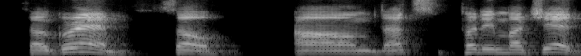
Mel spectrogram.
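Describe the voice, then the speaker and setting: With ordinary pitch movement, a man talks fairly slowly. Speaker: doctor giving a health presentation. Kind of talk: webinar presentation. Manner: hesitant, many fillers.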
